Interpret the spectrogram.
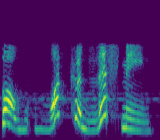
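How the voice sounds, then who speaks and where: Woman acting an anxious high-voiced angel, phone-like sound. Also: huge pitch swings, takes it slowly, full character voice. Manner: earnest, fretful, pleading. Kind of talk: radio play acting. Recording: thin phone-like video call sound, music behind.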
